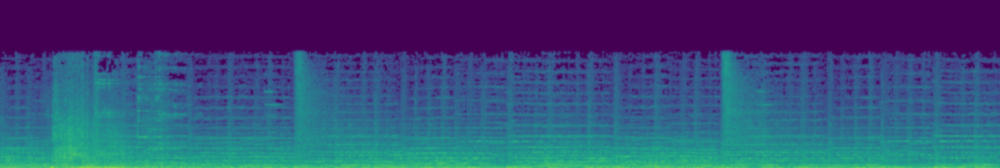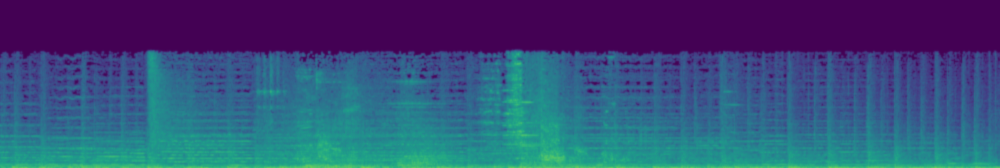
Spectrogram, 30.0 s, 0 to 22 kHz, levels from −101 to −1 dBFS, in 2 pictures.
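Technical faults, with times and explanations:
No technical faults can be heard anywhere in this audio. There is nothing to list.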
